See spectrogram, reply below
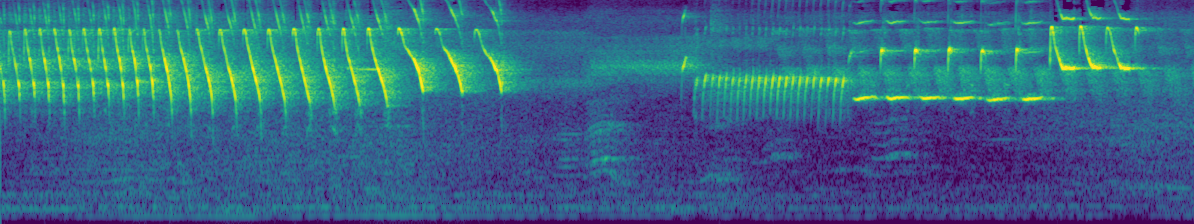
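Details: Training song by a Spanish Timbrado canary: long series of high falling sweeps repeated briskly for four seconds, a short pause, then a steady buzzy trill and flat whistled notes.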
